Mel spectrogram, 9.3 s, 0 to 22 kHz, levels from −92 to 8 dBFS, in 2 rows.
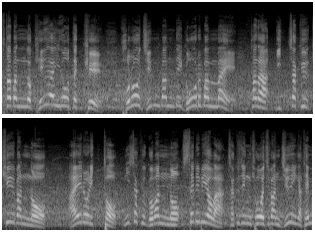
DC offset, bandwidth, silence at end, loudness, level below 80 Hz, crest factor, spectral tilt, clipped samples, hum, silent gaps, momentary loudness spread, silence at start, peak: under 0.1%; 14 kHz; 0 s; -25 LUFS; -54 dBFS; 18 dB; -3.5 dB/octave; under 0.1%; none; none; 7 LU; 0 s; -8 dBFS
